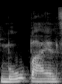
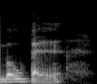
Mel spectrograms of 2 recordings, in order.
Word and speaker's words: Mobal: Mobile übrigens M-O-B-A-L, nicht Mobile, sondern ich habe das schon richtig ausgesprochen, Mobile.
